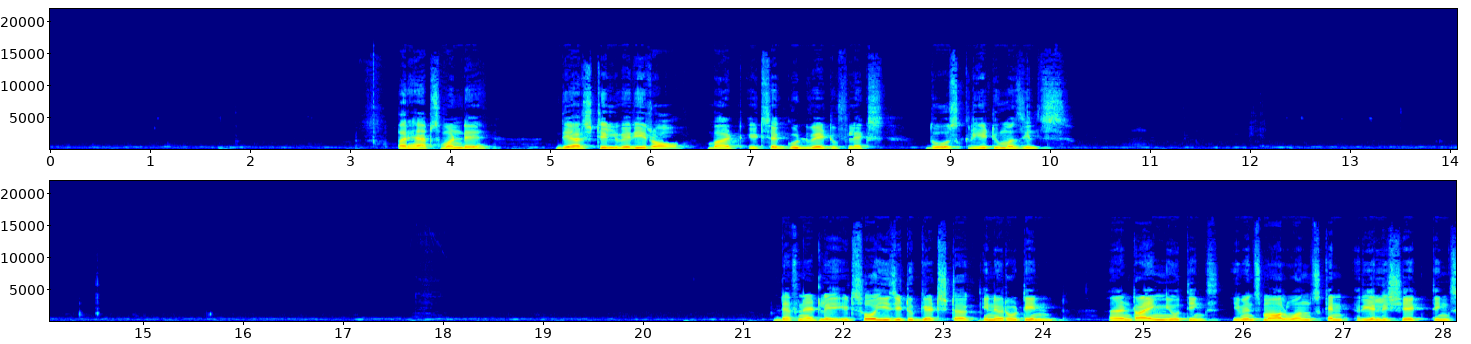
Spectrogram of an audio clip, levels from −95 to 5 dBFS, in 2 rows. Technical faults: underrun with held sample

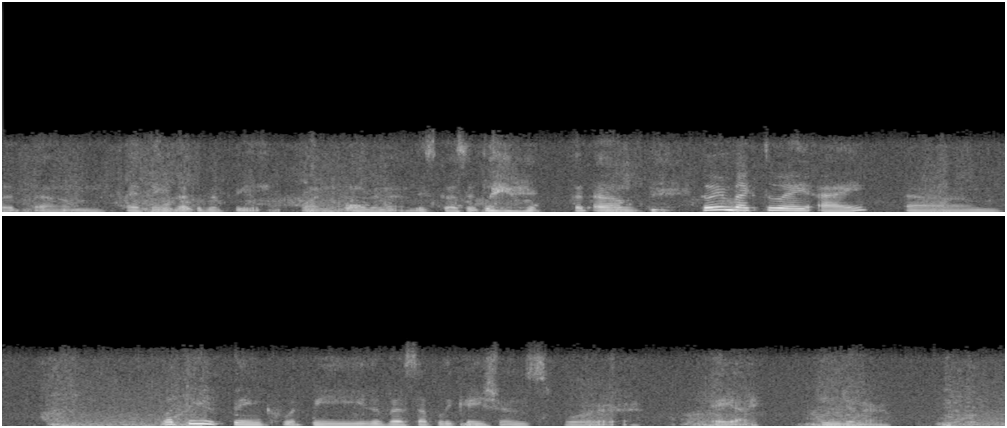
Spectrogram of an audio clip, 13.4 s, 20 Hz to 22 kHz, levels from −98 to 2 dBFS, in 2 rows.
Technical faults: speech suppressed in double talk

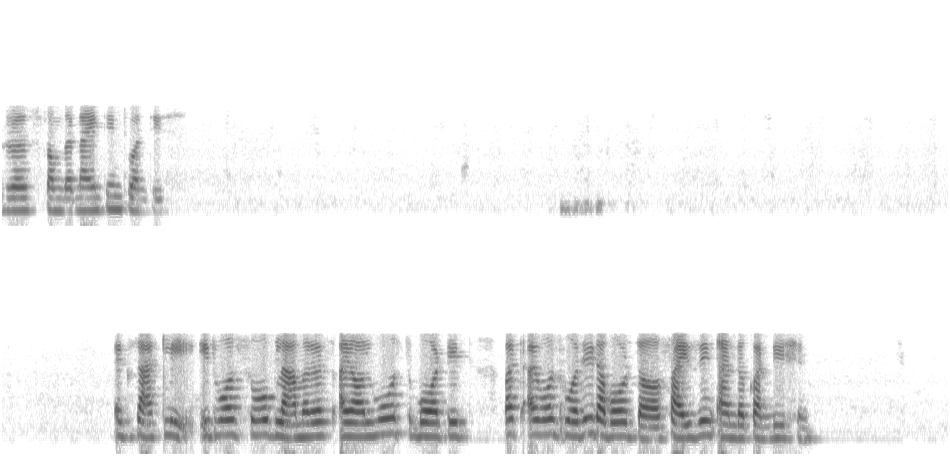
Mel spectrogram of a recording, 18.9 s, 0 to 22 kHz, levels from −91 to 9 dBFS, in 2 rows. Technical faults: Bluetooth CVSD headset codec

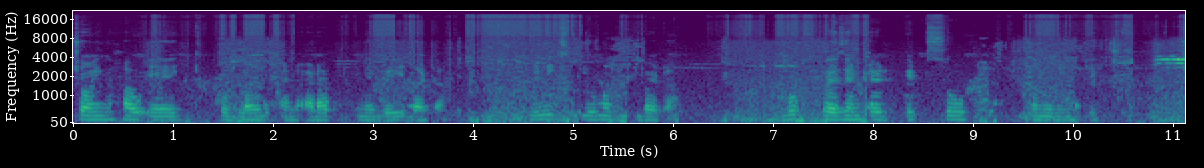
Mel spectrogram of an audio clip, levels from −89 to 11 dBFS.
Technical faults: speech suppressed in double talk; echo leak

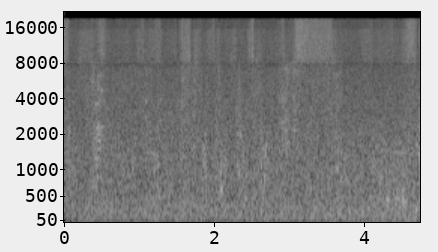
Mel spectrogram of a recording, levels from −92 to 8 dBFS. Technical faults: sound dropped by the voice detector

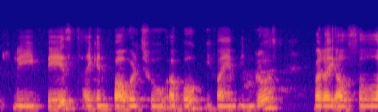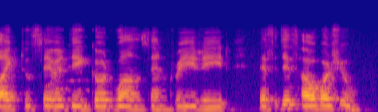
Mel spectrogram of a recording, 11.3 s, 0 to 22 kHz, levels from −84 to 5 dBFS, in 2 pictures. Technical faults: none

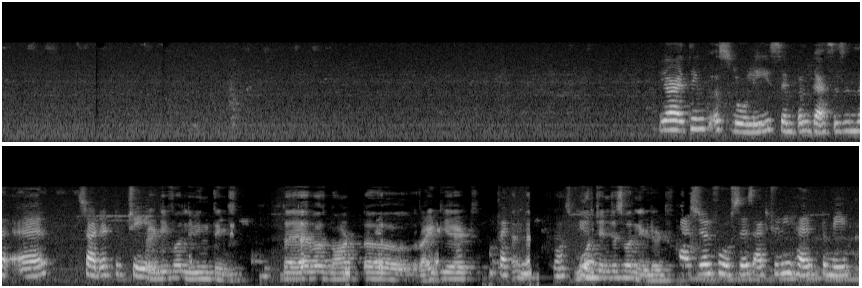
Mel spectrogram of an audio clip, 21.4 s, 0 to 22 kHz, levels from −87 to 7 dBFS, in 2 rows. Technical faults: echo leak; speech suppressed in double talk

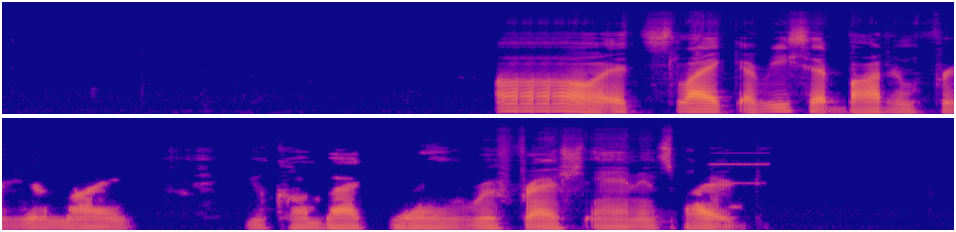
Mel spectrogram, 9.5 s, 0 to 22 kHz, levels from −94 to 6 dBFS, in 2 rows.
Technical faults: repeated frames

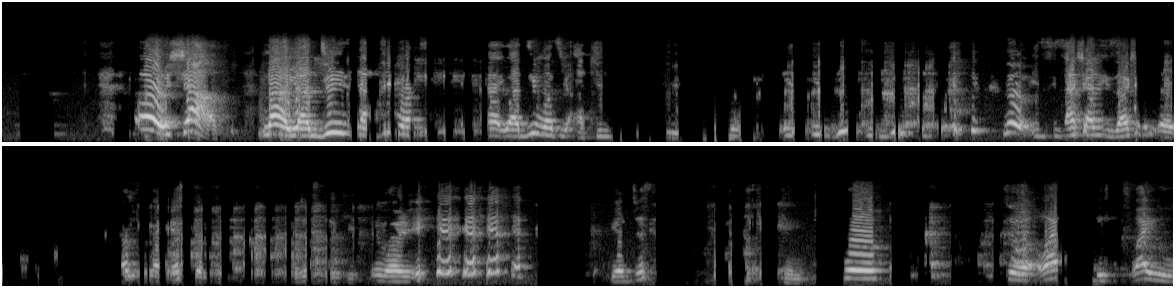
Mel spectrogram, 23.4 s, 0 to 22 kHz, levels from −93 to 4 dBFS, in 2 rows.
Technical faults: background gated by the echo canceller; other side's voice leaking through; speech suppressed in double talk

